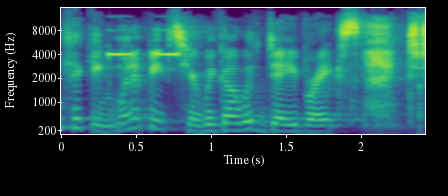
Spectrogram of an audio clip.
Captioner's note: timer beeps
